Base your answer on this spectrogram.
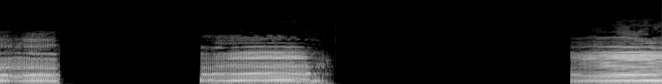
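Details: Camel calling in three separate deep, rough groans, each about half a second to a second and a half long with rich buzzy overtones, separated by silent gaps.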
